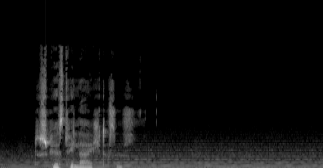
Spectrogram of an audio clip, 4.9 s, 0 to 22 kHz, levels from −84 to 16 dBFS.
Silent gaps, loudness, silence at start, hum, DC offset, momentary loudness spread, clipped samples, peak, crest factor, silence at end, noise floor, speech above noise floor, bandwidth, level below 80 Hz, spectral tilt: none; -18 LUFS; 0.5 s; 50 Hz at -55 dBFS; under 0.1%; 23 LU; under 0.1%; 0 dBFS; 26 dB; 0.25 s; -47 dBFS; 26 dB; 16 kHz; -50 dBFS; -2.5 dB/octave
